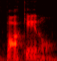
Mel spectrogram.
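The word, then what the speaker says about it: Bacchanal: back in action sir you're saying it wrong it's back anal back anal and i'm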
